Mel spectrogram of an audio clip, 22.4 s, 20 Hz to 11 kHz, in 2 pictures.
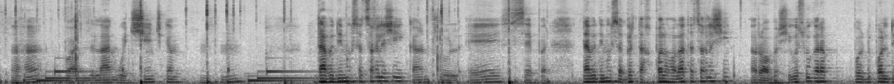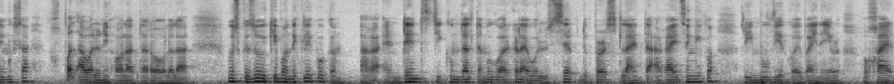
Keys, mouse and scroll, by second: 0.0 BackSpace, 0.2 BackSpace, 2.8 BackSpace, 3.6 0, 3.8 BackSpace, 3.8 0, 5.5 BackSpace, 5.6 ctrl+a, 6.4 0, 13.9-14.7 typing.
